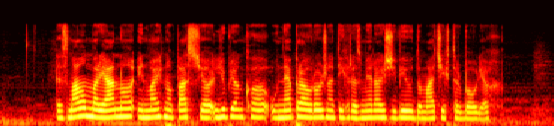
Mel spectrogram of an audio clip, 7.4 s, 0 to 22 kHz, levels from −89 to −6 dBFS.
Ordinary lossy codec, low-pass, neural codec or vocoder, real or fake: none; 10.8 kHz; none; real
